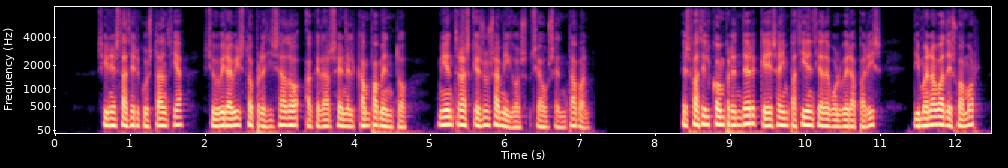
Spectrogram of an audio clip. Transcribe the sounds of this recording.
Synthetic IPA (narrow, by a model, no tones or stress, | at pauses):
sine̞st̪aθiɾkust̪anθja | seuβje̞ɾaβist̪o̞pɾeθisaðo̞ʔake̞ðaɾse̞ːne̞lkampamẽ̞nt̪o̞ | mje̞nt̪ɾaske̞s̬usamiɣ̞o̞sːeawse̞nt̪aβan | e̞sfaθilko̞mpɾe̞nd̪e̞ɾke̞esaimpaθje̞n̟θjaðe̞β̞o̞lβe̞ɾapaɾis | d̪imanaβaðe̞suamoɾ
